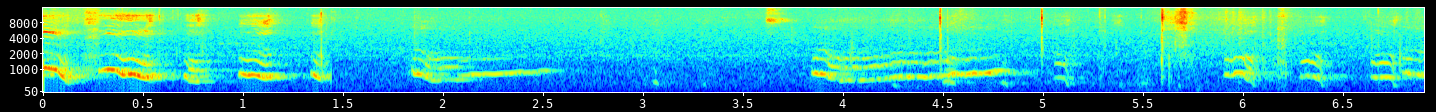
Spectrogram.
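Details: Three-week-old puppies whimpering in separate bursts: a few high falling whines, a pause, then a longer drawn-out whine and more short squeaks, with quiet gaps between.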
